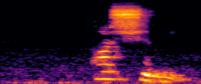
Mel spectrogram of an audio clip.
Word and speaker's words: partially: Partially. It's a three-syllable word. Stress falls on the first syllable.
